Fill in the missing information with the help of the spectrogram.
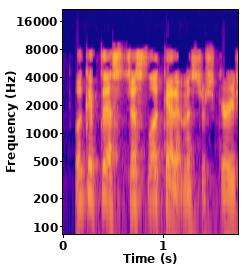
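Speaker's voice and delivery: high, loud indignant complaint; grouchy kid's loud whine of protest. A narrator's reading. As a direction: demand that the teacher look. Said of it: "she grouched".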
